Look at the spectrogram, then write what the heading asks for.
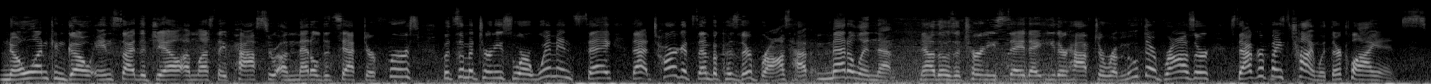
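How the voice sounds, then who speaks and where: Noticeable background noise sits behind a woman with a fairly high pitch. Her intonation is lively and her loudness very even. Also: moderate pace. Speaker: news reporter. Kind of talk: TV news stand-up.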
